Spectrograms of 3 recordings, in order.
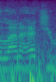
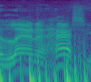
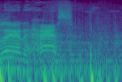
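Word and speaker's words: Lannahechee: The other day, I rode down to the Lanahechee River. I caught some beautiful steelhead trout. You mean the Lana Hasay River. No, no, no, no, no, no. The The Lanahechee.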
